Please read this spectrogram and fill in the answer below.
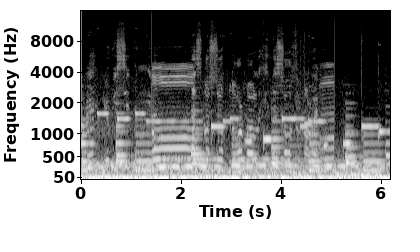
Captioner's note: laughing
